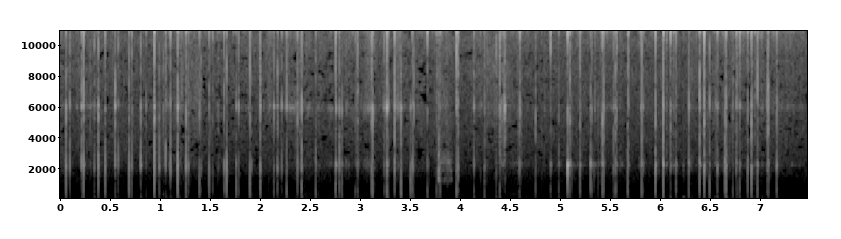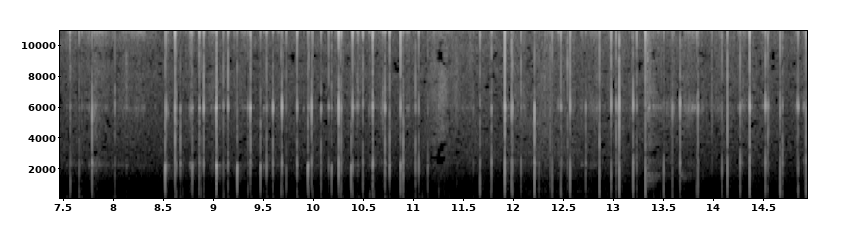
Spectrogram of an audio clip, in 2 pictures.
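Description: Long red nails scratch and tap a small rectangular pink plastic case held in both hands. The result is a dense, continuous run of quick, bright clicks and scratchy ticks with almost no low end. A brief quieter lull comes near the middle.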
